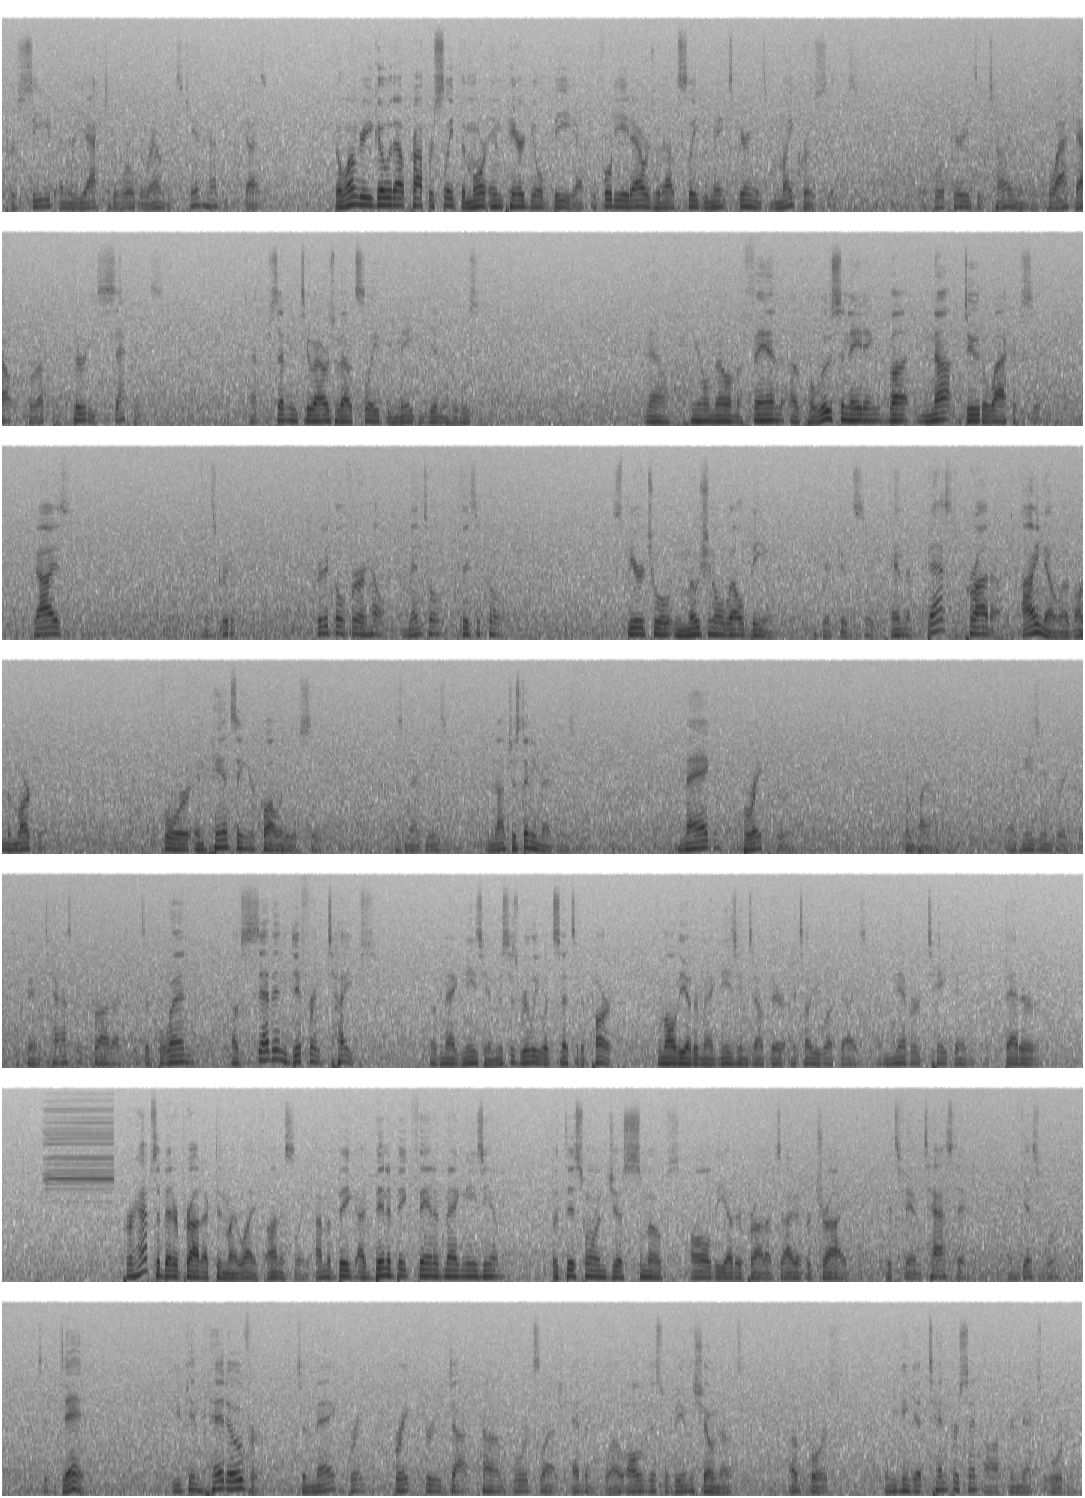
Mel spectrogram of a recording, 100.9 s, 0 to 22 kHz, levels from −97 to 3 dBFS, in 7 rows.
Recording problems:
hiss; loud; throughout; 9 dB below the speech
doorbell; noticeable; from 1:13 to 1:14; peak 3 dB below the speech

